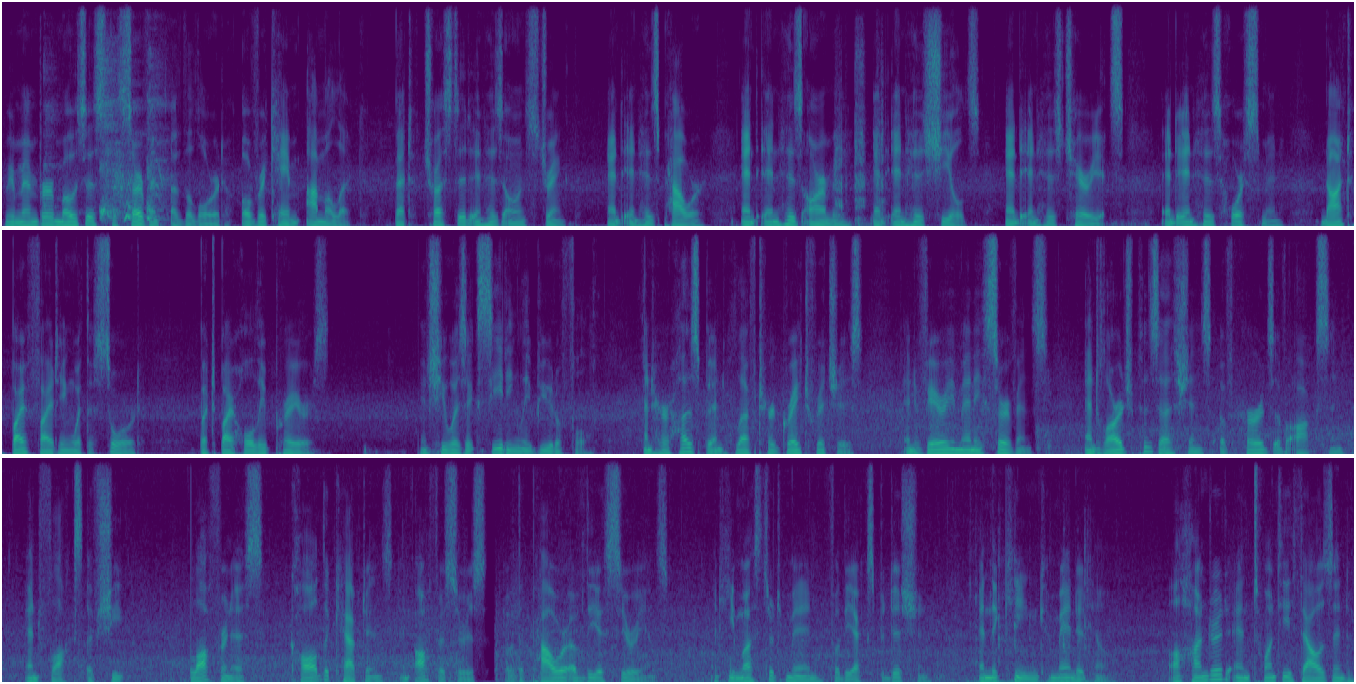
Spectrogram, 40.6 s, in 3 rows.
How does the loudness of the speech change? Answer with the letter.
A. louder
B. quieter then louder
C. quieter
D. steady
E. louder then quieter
D.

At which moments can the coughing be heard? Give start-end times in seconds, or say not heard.
0.4-1.8.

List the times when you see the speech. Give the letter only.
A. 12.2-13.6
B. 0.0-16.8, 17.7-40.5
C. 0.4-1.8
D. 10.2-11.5
B.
